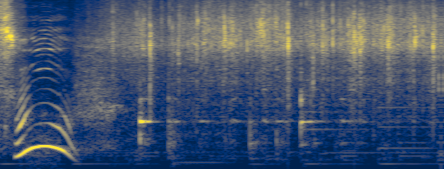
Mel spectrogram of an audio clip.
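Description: Garlic sautés in a pan with a soft, continuous sizzle. A loud, rising-and-falling vocal exclamation briefly covers it at the start, and intermittent voiced tones follow over the frying.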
